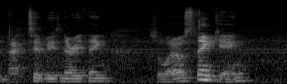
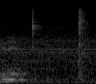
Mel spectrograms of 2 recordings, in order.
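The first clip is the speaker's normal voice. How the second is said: breathy whisper, much softer; whispered aside; 6 semitones lower, 15 dB quieter, slower than usual. Real, not acted. Repeats the phrase as an aside.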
